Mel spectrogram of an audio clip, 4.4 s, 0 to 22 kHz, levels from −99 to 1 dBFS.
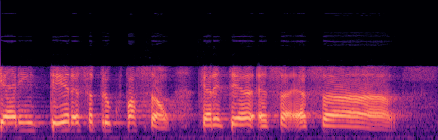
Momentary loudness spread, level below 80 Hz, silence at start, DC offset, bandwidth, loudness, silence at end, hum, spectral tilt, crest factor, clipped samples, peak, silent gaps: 6 LU; -70 dBFS; 0 s; under 0.1%; 3.8 kHz; -20 LUFS; 0.35 s; none; -5.5 dB/octave; 14 dB; under 0.1%; -6 dBFS; none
